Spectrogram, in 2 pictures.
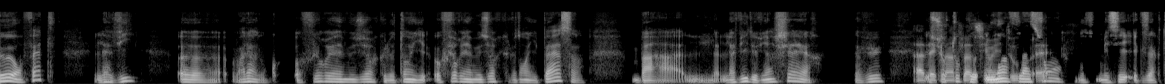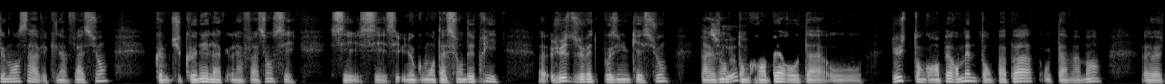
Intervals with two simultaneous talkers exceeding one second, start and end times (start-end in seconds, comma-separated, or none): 9.2-10.5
